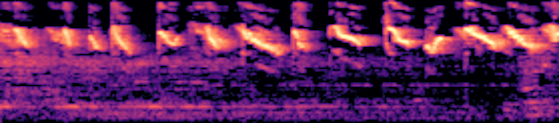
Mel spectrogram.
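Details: Bright, rhythmic white-eye singing: clean descending whistled notes repeated in quick succession, about three and a half per second, with a faint low hum underneath.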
